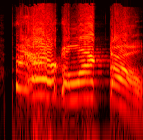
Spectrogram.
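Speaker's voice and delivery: very high, shrill, cartoonish holler. Speaker does his impersonation of how Wheels sounds when he yells. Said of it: "sounds a little bit like the cop from fucking Family Guy".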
